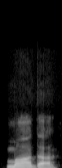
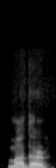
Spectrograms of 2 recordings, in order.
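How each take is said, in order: First: The final R sound is silent. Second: The final R sound is clearly pronounced. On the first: "British accent or British I P A" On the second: "You have to stress on R"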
